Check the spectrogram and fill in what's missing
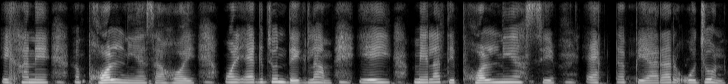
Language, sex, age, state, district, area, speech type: Bengali, female, 45-60, West Bengal, Jhargram, rural, spontaneous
